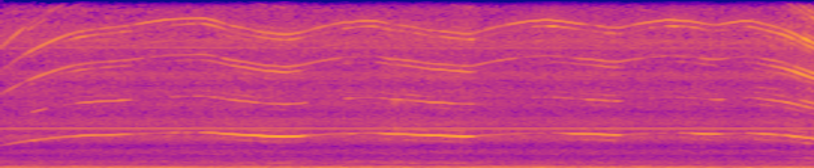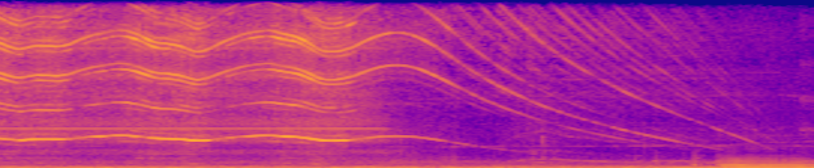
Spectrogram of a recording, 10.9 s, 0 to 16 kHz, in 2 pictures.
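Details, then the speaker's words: High-speed dental handpiece shaping the occlusal outline and margins of an MOD amalgam preparation on tooth 29 of an Acadental typodont in a teaching demo: steady high-pitched whine wavering as the bur cuts, then winding down. "And then we're going to cut straight in. Okay, so we're pretty close to 90 there."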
